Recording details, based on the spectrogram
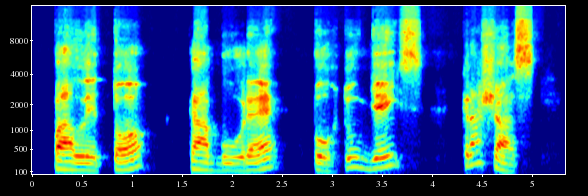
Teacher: todas as palavras tenham como sílaba tônica a última sílaba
